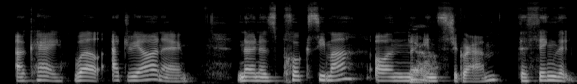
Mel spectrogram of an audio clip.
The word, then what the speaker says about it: Proxima: you here Proxima or Proxima oh I don't know how do you say I speak French so I usually say it with a French accent and that would be simply like Proxima Proxima but you can call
